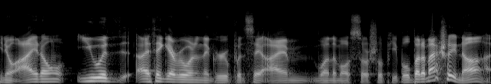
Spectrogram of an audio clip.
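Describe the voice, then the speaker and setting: At a fairly quick pace, a man with an ordinary speaking voice talks at a fairly low pitch with lively intonation. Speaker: board game podcast co-host. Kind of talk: casual chat.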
